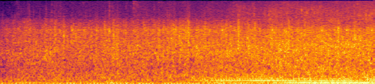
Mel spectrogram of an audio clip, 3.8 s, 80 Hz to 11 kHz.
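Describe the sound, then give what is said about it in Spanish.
Japanese propeller warplanes, 108 aircraft launched from four aircraft carriers, drone overhead in a coordinated attack on Midway on 4 June 1942, a deep steady engine hum swelling louder over a broad rushing roar, with no voices. “Los cuatro portaaviones japoneses lanzan un ataque perfectamente coordinado con 108 aviones sobre Midway.”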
